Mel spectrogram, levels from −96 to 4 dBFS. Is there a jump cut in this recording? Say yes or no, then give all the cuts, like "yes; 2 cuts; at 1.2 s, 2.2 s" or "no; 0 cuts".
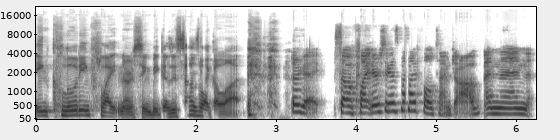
yes; 1 cut; at 4.0 s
